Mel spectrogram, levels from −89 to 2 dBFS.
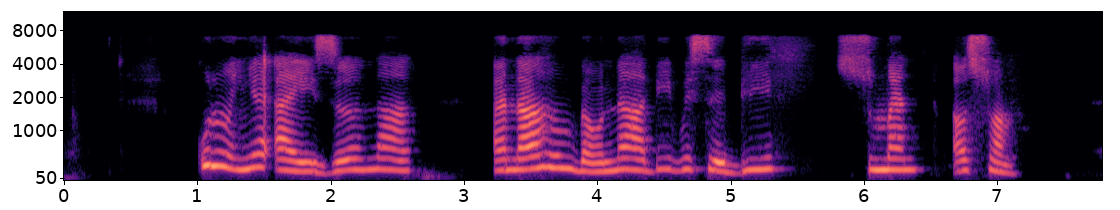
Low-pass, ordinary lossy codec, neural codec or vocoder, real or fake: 7.2 kHz; MP3, 48 kbps; codec, 16 kHz, 1 kbps, X-Codec, HuBERT features, trained on general audio; fake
